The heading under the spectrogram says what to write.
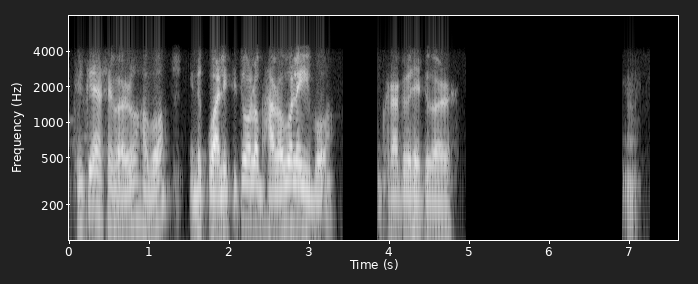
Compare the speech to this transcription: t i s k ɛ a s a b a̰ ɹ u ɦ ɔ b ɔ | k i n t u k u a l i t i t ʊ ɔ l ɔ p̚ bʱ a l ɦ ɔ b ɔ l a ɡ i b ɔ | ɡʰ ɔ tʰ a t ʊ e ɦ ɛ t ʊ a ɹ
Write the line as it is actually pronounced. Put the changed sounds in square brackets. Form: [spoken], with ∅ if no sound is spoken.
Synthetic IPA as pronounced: [tʰ] i [∅] k ɛ a s [ɛ] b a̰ ɹ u ɦ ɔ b ɔ | k i n t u k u a l i t i t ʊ ɔ l ɔ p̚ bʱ a l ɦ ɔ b ɔ l a ɡ i b ɔ | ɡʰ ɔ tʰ a t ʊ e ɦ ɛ t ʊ a ɹ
